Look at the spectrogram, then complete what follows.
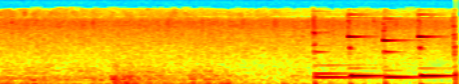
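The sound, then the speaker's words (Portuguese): Steady rain falls outside, hissing with a low rumble of thunder for a couple of seconds, then a short, bright musical jingle of stepped tones cuts in over it. “Ah, não acredito que começou a chover.”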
